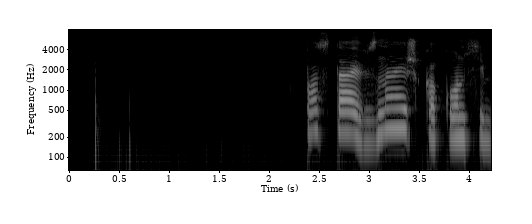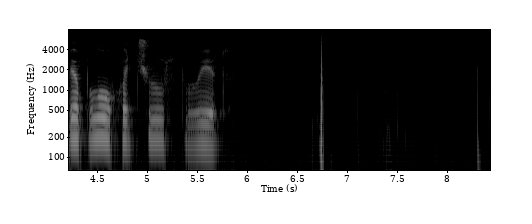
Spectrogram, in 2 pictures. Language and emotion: Russian, neutral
